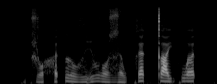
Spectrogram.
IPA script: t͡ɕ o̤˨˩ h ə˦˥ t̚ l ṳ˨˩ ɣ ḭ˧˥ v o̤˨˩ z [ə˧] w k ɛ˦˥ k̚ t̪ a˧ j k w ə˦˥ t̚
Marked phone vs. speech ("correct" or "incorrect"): incorrect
